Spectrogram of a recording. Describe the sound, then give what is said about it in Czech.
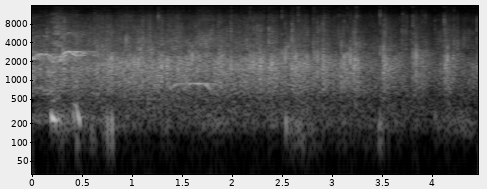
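An audience in a hall applauds to welcome the speaker's visiting parents, a dense, steady wash of many hands clapping at an even loudness, with a few faint whistles or cheers rising briefly above it. “Ale jsou v sálu dva velmi speciální lidi a oni už to ví, který chci, abychom speciálně přivítali ještě potleskem a to jsou moji rodiče, kteří jsou tu dnes na návštěvě.”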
